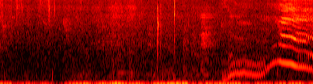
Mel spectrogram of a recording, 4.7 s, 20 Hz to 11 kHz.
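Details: A fox at Zao Fox Village, recorded on 25 May 2015. A constant low rumble of background noise fills the first three seconds. Then comes a single drawn-out, wavering whine that rises, dips, then climbs again and fades.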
